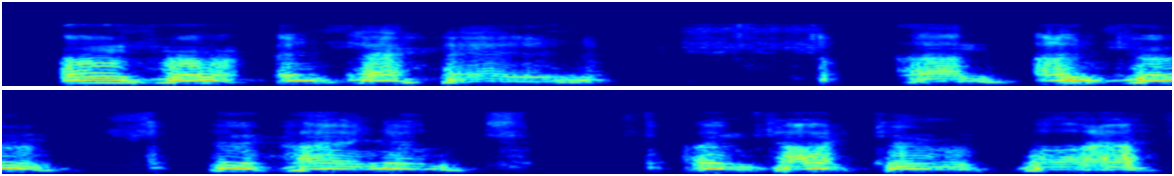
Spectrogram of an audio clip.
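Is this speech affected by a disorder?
Yes: head and neck cancer.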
